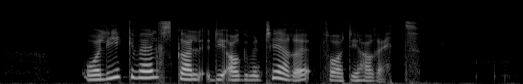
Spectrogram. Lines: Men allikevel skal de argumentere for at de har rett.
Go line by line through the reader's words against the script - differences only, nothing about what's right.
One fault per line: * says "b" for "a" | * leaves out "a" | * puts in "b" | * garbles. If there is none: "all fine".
* says "Og" for "Men"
